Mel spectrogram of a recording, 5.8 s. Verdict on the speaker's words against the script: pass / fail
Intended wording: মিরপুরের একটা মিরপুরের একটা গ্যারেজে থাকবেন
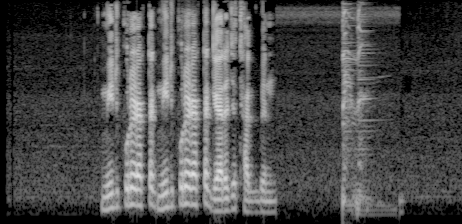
pass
